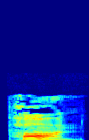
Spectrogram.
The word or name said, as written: pawn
